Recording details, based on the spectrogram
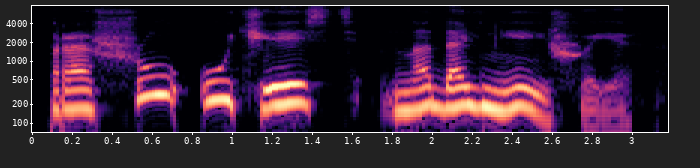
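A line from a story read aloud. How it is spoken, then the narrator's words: Low booming drone. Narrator (Russian): прогудел Григорий Крутков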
